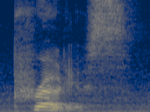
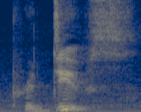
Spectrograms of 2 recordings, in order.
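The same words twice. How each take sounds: First: The stress is on the first syllable. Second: The stress is on the second syllable. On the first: It is a noun meaning fruit and vegetables. "the accent was in the first syllable on pro" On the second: It is a verb meaning to make something. "the accent was on the second syllable of deuce"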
